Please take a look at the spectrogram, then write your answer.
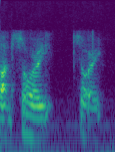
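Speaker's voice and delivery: murmured, whispered under the breath to himself. Speaker recounting a man who hit him giving a nod, retelling a whispered apology. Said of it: "he kind of kind of whispered to himself".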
